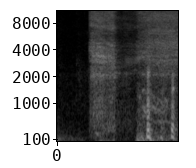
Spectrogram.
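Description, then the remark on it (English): Two loud, breathy hisses like a snake's, the first short and the second longer with a slight rasp near its end, with no talking. “That was a snake over there.”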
